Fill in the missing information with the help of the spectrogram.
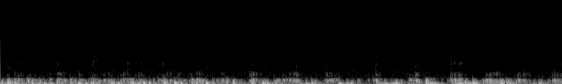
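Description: Both palms and fingers cup and rub the sides of the steel mesh grille and metal body of a silver microphone. It produces a steady, deep, muffled rumbling and scraping that sits almost entirely in the low range, with no bright content. The level swells and dips throughout, with a brief lull just before the 4-second mark.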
